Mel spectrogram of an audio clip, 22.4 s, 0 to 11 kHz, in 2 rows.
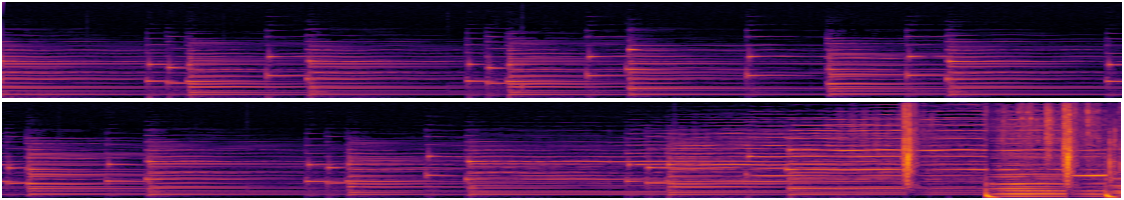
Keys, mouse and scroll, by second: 2.9 middle click, 3.5 space, 3.9-4.4 scroll up 3, 4.4 middle click, 4.7 scroll down 1, 5.2 middle click, 6.4 middle click, 7.3 middle click, 8.4 shift+middle click, 9.2 space, 9.5 middle click, 10.9 middle click, 12.4 click, 14.5-15.1 scroll up 2, 15.1 middle click, 17.1 click, 18.1 middle click, 19.2 click, 20.4 shift+a.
